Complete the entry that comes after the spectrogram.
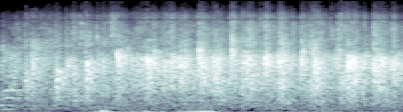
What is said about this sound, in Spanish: un aplauso a Dios por ella.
